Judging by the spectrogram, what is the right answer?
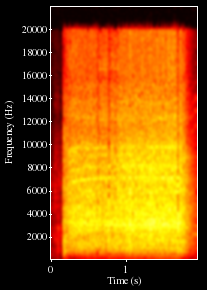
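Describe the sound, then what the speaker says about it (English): A power drill runs at a wall shelf installation, a steady, close, high-pitched whirr that starts abruptly, holds evenly for about a second and a half, then winds down, with no other sounds. "and a drill"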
